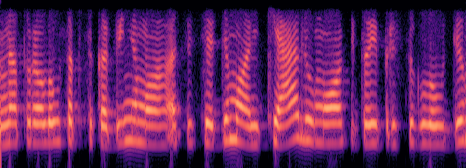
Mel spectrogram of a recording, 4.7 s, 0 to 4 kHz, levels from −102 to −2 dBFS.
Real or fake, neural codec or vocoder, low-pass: real; none; 3.6 kHz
